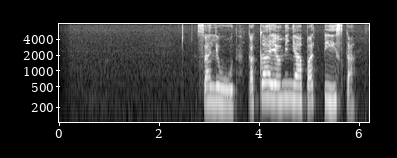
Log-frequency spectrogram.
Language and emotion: Russian, positive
